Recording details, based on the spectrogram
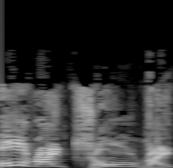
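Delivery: panicky, very high voice. An uncle cuts off his nephew's talk of Quidditch, loudly. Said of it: "said Uncle Vernon loudly".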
